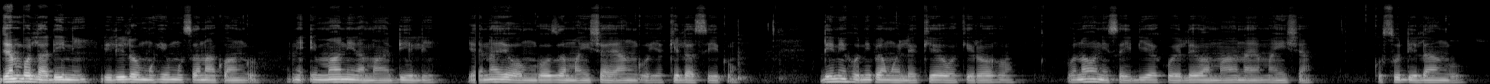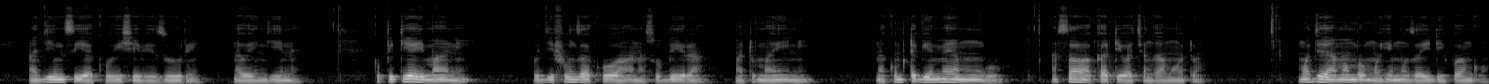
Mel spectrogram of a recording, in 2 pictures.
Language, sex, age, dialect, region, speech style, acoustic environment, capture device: Swahili, female, 25-34, Kenya - Mombasa, Kenya, relaxed; focused, music; nature, mobile / Linux / Chrome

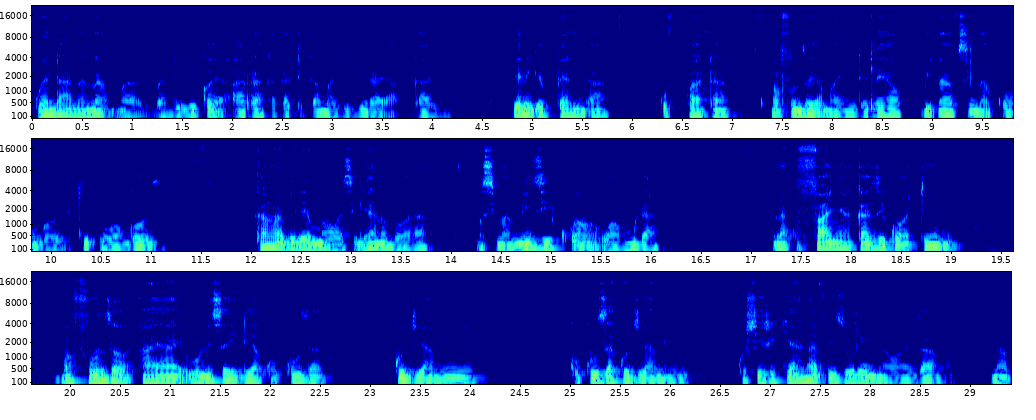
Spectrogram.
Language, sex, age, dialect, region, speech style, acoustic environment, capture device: Swahili, male, 18-24, Kenya - Nairobi Sheng-influenced, Kenya, relaxed, nature, mobile / Linux / Chrome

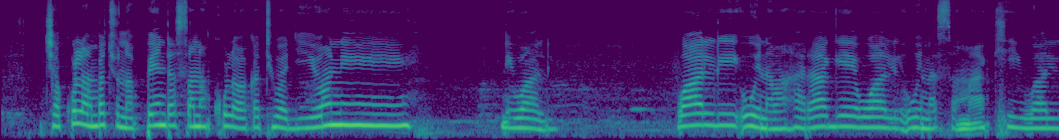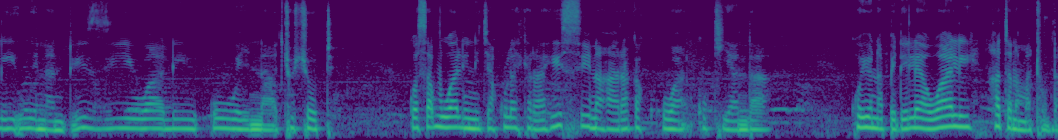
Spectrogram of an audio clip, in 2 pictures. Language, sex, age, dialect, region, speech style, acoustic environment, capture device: Swahili, female, 25-34, Tanzania - Dar es Salaam, Tanzania, focused, appliances, desktop / Windows / Chrome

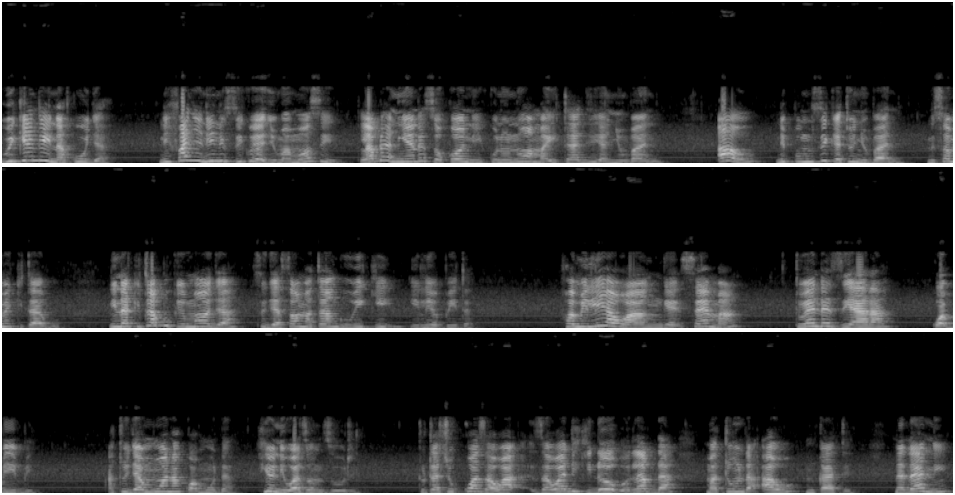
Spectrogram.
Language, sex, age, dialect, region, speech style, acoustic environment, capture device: Swahili, female, 25-34, Kenya - Mombasa, Kenya, relaxed, silence, desktop / Windows / Edge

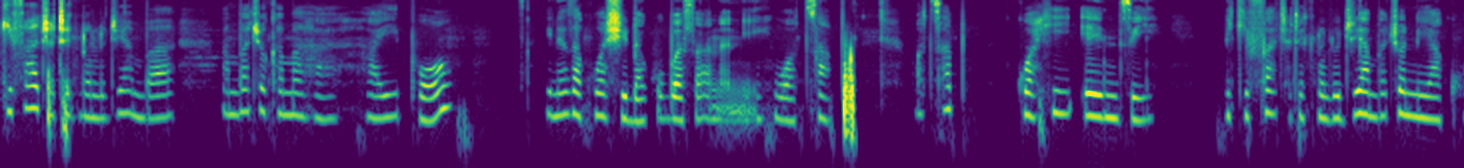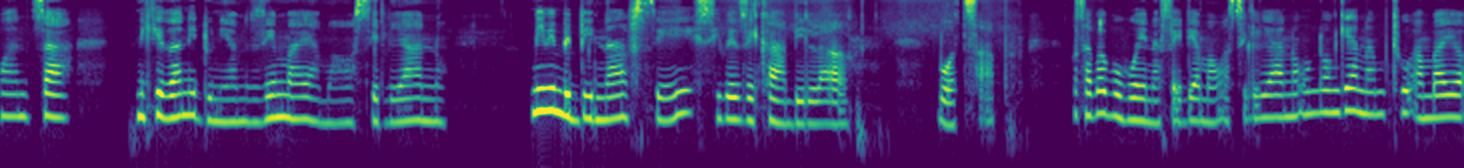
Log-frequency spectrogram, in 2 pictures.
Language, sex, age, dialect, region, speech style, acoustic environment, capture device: Swahili, female, 18-24, Kenya - Mombasa, Kenya, relaxed, silence, desktop / Linux / Chrome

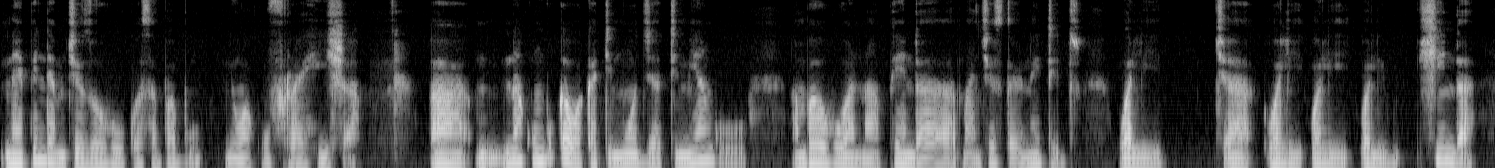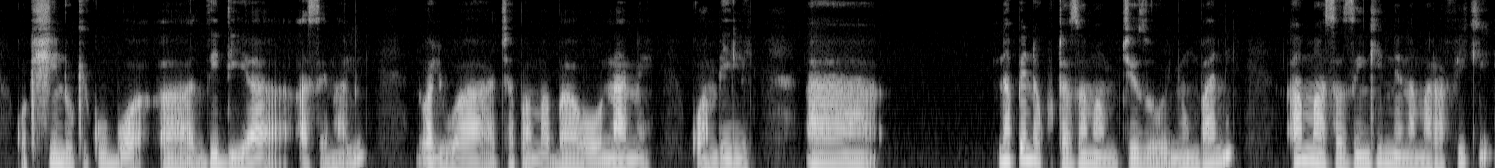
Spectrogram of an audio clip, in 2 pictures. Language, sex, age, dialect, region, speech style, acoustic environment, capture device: Swahili, male, 25-34, Kenya - Nairobi Sheng-influenced, Kenya, focused; relaxed; excited, silence, mobile / Linux / Chrome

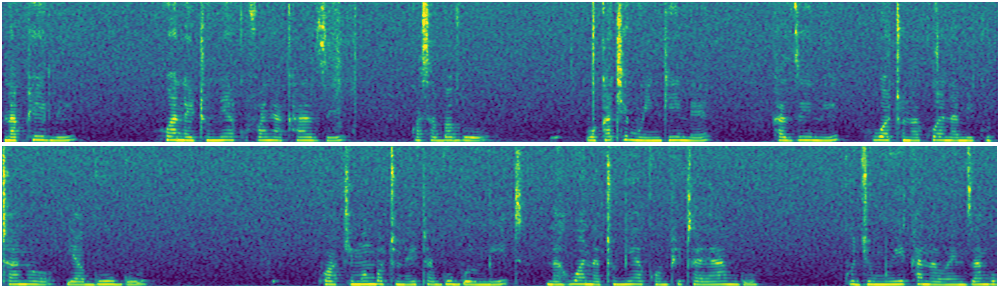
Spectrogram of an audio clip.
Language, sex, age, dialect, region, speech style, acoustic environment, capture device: Swahili, female, 18-24, Kenya - Nairobi Sheng-influenced, Kenya, relaxed; focused, traffic; nature, desktop / Windows / Chrome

